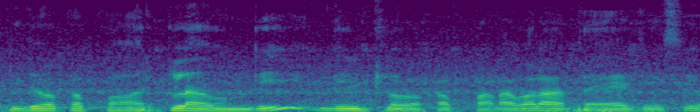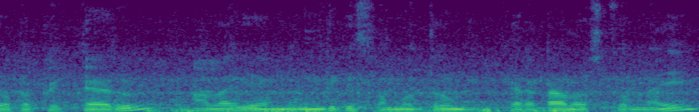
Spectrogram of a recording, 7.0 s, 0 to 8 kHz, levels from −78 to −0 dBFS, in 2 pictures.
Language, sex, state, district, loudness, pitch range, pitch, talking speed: Telugu, male, Andhra Pradesh, Visakhapatnam, -23 LUFS, 115-135 Hz, 120 Hz, 135 wpm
